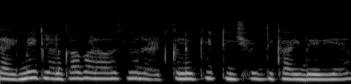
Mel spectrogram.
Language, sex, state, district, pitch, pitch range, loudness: Hindi, female, Bihar, Saharsa, 255 Hz, 240-275 Hz, -31 LUFS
